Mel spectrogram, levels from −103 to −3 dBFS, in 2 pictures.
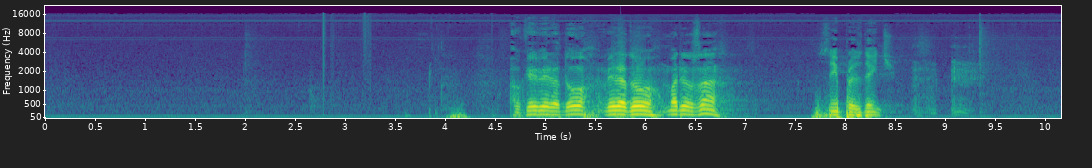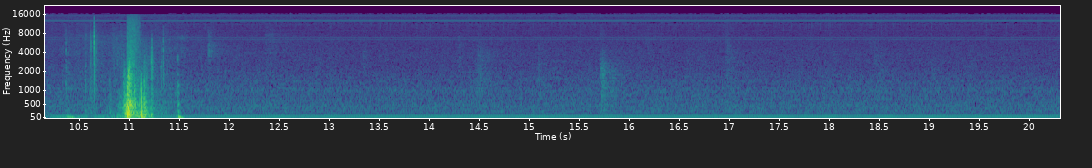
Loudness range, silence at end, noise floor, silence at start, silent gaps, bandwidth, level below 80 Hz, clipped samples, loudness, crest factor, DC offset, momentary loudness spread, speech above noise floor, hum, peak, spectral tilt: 16 LU; 8.8 s; -54 dBFS; 4.05 s; none; 15.5 kHz; -38 dBFS; under 0.1%; -14 LUFS; 20 dB; under 0.1%; 30 LU; 42 dB; 60 Hz at -50 dBFS; 0 dBFS; -8.5 dB/octave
